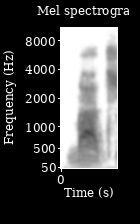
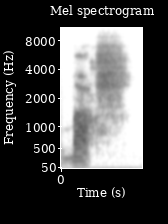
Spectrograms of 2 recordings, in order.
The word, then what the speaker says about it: Mads: But yeah, Mads, or Mass, as you really ought to pronounce it, it's remiss of me not to.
